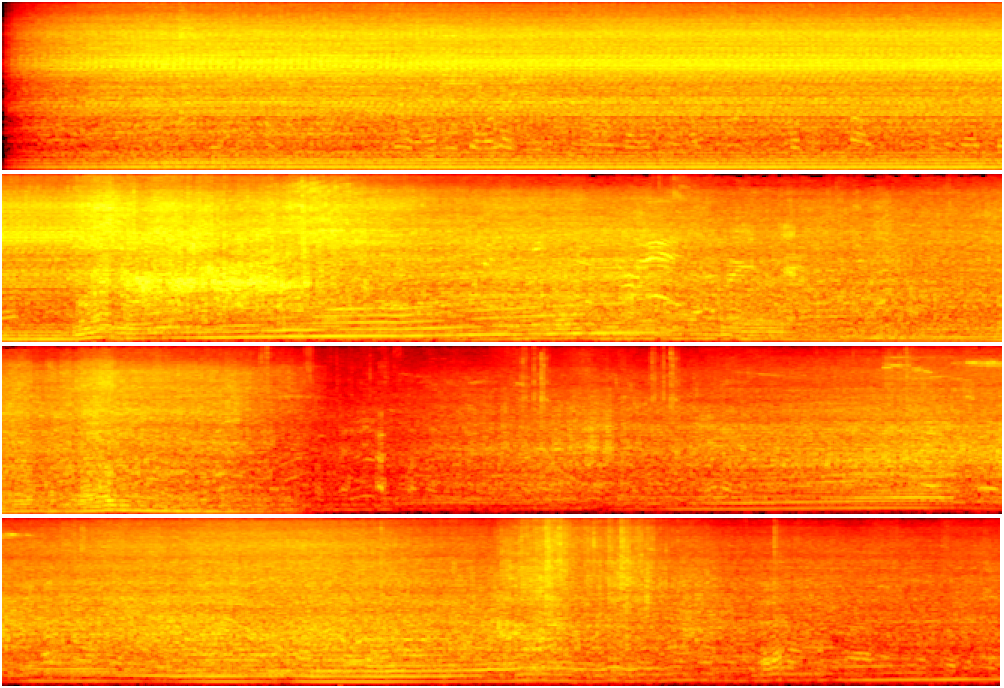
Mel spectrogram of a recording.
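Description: Suzuki Swift rally car engine, first held at steady revs for several seconds, then climbing and dropping in pitch through several gear changes as the car accelerates hard. About halfway through it becomes quieter and more distant, still revving up through the gears.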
